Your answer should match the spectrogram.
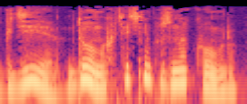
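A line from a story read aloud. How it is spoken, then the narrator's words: Sighing after a pause. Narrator (Russian): Помолчав, он вздохнул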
